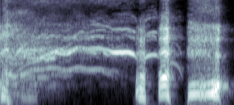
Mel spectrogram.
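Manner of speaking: high burst of laughter. Real, not acted. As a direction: shriek with laughter. Laughs at the beer clue.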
